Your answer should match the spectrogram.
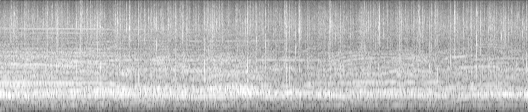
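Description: A large concert crowd at the Eclipse Theater cheers and claps steadily for a band, a dense wash of applause with scattered shouts and whoops rising above it, loud and sustained without a break.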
